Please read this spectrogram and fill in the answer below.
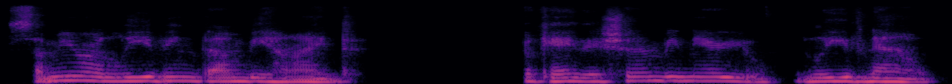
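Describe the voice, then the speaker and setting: Guy doing a psychic reading for viewers, mellow husky voice, keeps repeating stuff for emphasis. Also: on the high side, fairly even intonation, normal speed. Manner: emphatic, repetitive, talks straight to the viewer. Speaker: psychic reader. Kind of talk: channeled tarot-style reading to viewers.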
